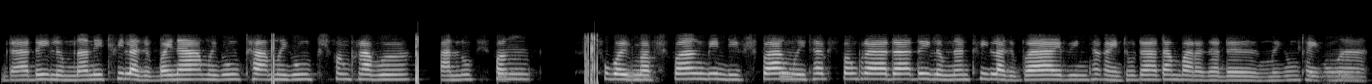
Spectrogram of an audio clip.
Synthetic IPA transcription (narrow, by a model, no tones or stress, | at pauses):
dadɯjlɯmnanitʰujlazɯbajnamɯjɡuŋtʰamɯjɡuŋpʰi̥pʰaŋpʰɯɾabɯdanlupʰi̥pʰaŋ | tʰubajbimapʰi̥pʰaŋbindipʰi̥pʰaŋmɯjtʰapʰi̥pʰaŋpʰɯɾadadɯjlɯmnantʰɯjlazɯbajbintʰakʰajntʰudadambaɾazadɯmɯjɡuŋtʰajɡuŋa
